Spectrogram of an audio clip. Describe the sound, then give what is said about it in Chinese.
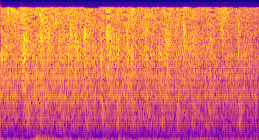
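A church audience applauds steadily for about four seconds to welcome visitors from Jilin Province, a dense, even patter of many hands clapping at once with no voices over it, holding a fairly constant moderate level throughout. “好，没有，我们一起鼓掌，欢迎你们。”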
